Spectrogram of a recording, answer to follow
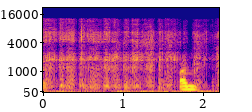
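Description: A man laughing hard and breathlessly, in airy, mostly unvoiced gasps, then starting to speak near the end.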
